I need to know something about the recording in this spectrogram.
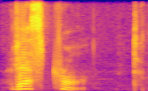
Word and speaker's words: restaurant: of this word is restaurant restaurant restaurant got it restaurant so here the stress is given on the first syllable and this is trend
